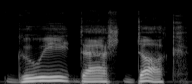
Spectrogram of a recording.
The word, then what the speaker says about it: geoduck: The gooey duck, pronounced gooey dash duck, lovingly made in the Northwest by people who really dig ducks.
